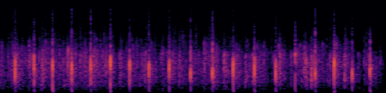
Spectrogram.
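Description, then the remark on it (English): Audience applause, a steady stream of sharp, bright claps running continuously at moderate loudness, with a few stronger individual claps standing out and no talking. “A big applause.”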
